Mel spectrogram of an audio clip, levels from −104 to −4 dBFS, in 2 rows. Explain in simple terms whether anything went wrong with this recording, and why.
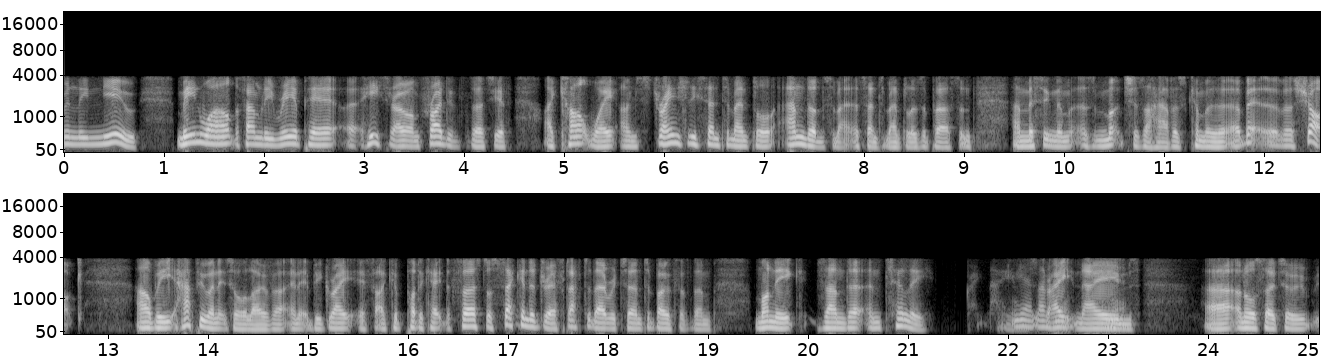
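Something did go wrong, and it lasts the whole clip: the speech has gone through the Bluetooth CVSD headset codec, the old phone-quality link many wireless headsets fall back to. Nothing above about 3.8 kHz survives, so the voice sounds boxed-in and thin. The codec tracks the waveform in tiny up-or-down steps, and sharp, bright sounds outrun those steps. S sounds come out scratchy, and a grainy hiss sits under the talking from start to finish.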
